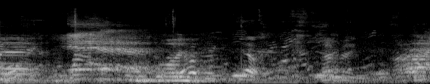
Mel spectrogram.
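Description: Several people talking over one another close by: crowd chatter.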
